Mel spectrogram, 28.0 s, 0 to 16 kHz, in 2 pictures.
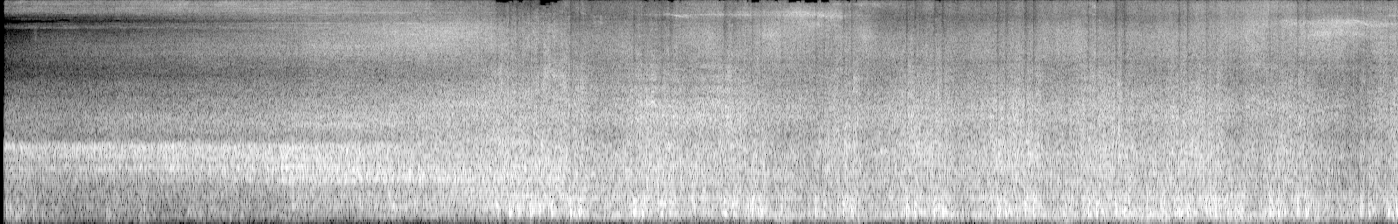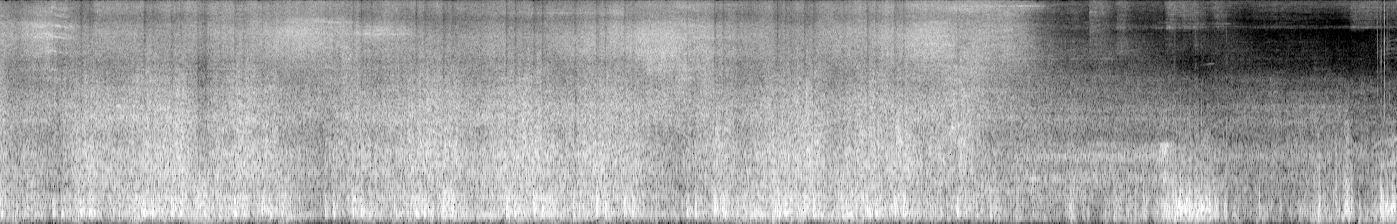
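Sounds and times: freight train rumbling: 0:00.0 - 0:27.9.

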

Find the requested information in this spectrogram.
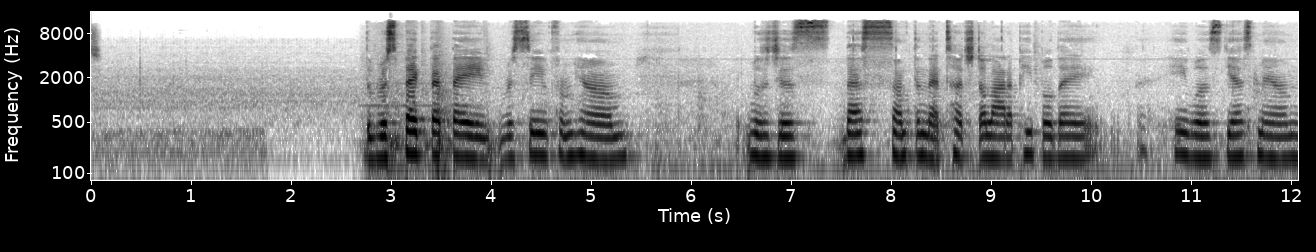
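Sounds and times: faint vehicle and street noise: 0:00.0 - 0:12.0.

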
